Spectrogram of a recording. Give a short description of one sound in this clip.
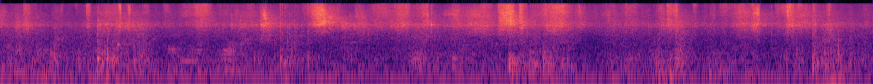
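Bodies thud onto a padded mat in a large echoing hall.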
